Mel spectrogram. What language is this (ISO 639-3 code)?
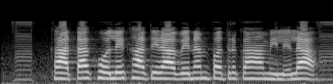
mag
